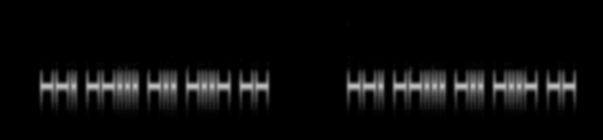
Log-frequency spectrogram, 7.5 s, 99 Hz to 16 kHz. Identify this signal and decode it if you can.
Morse code, heard as a keyed tone, about 25 wpm, 700 Hz. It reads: G7DXM G7DXM
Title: DXCC-100 Call Signs - 5 Characters - Repeated 2x - 25wpm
